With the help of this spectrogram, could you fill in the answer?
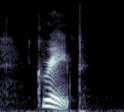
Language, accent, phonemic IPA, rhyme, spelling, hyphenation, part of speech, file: English, US, /ɡɹeɪp/, -eɪp, grape, grape, noun / adjective / verb, En-us-grape.ogg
